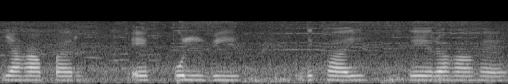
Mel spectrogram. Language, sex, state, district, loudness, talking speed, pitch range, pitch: Hindi, female, Haryana, Jhajjar, -18 LUFS, 105 wpm, 195-205 Hz, 200 Hz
